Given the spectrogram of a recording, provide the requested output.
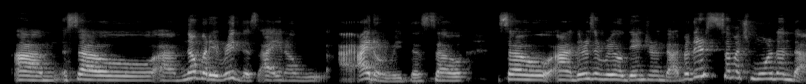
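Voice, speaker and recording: A woman with a Russian accent speaks at a fairly high pitch in a bright, sharp tone. Her intonation is lively, and the background is quiet. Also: hardly any pauses. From Russia (born in Ukraine). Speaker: tech company CEO and lawyer. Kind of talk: podcast interview. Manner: halting with many fillers.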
